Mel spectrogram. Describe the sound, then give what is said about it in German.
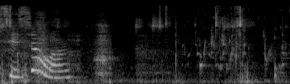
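Hands dip and swish in a basin of cold water, making short splashes and drips, with a brief voice at the start; the hands are dipped again and again while mixing hot couscous grains by hand. “Deshalb Hände immer wieder in kaltes Wasser tauchen.”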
